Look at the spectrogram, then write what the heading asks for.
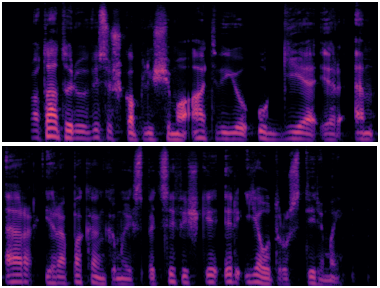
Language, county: Lithuanian, Vilnius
